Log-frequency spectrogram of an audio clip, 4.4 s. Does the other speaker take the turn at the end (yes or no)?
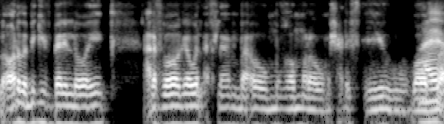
yes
